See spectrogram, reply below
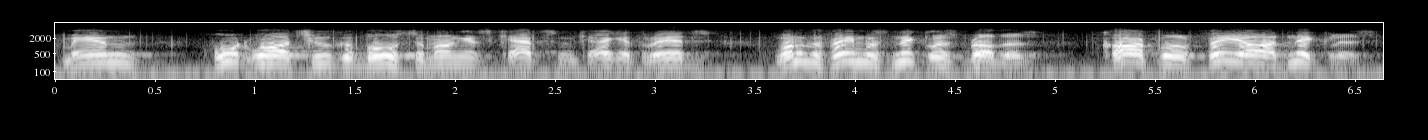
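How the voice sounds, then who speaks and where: A man's voice: fairly high pitch, narrow, tinny audio. An American man hosting a 1940s radio variety show in showy, playful jive patter, on an old recording. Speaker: master of ceremonies.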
